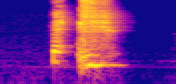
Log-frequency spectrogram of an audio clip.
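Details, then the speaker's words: Sneeze from a sick person with a sensitive nose, deliberately induced, spraying mucus onto body and phone, with coughing nearby: a short intake, then one forceful, hissing sneeze. "I'm spraying all over my leg, my arm, myself. Oh shit. I also sneezed all over my cell phone."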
